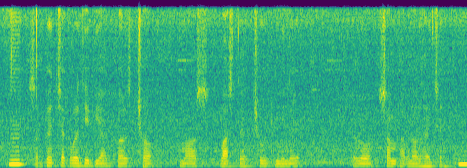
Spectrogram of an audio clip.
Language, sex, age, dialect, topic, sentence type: Maithili, male, 18-24, Angika, banking, statement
